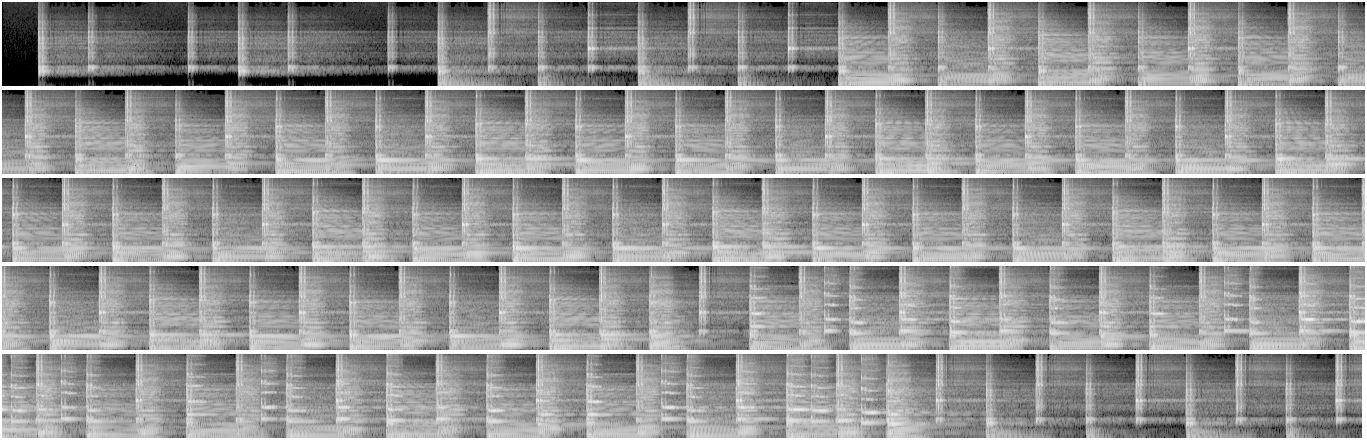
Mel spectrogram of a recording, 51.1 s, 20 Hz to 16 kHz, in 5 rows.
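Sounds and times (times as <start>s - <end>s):
backing track music: 3.3s - 51.0s.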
